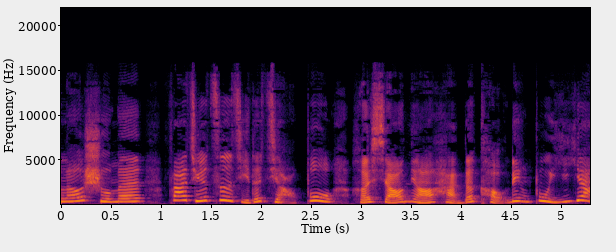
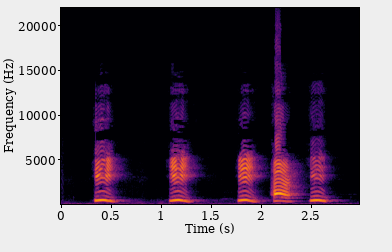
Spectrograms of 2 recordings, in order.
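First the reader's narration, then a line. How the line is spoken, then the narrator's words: Calling marching cadence. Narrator (Chinese): 一只小鸟很聪明，它喊起了跑步的口令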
